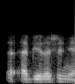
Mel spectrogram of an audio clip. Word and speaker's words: Ebullition: When I first saw like Bloodlink or Ebullition, is that how you pronounce it? – Ebullition, yeah.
